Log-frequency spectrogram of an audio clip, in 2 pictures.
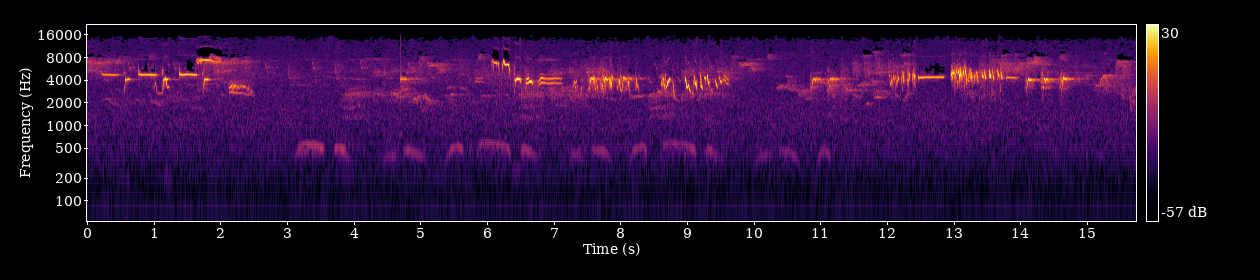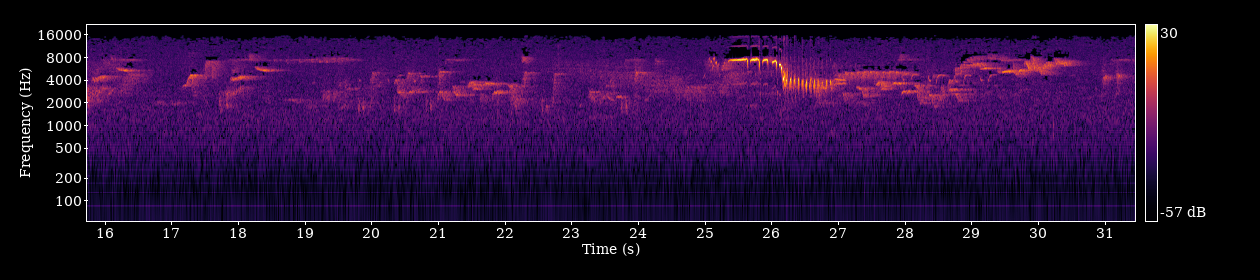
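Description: Several wild birds singing in woodland: bursts of high chirps and trills, loudest in a few spells. A lower call repeats about twice a second for several seconds early in the passage.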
